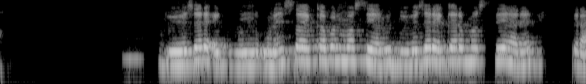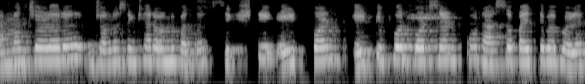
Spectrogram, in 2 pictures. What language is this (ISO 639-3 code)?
ori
